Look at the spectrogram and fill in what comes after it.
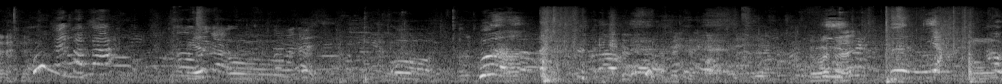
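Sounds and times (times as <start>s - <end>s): voices chattering and calling: 0.0s - 10.0s.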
